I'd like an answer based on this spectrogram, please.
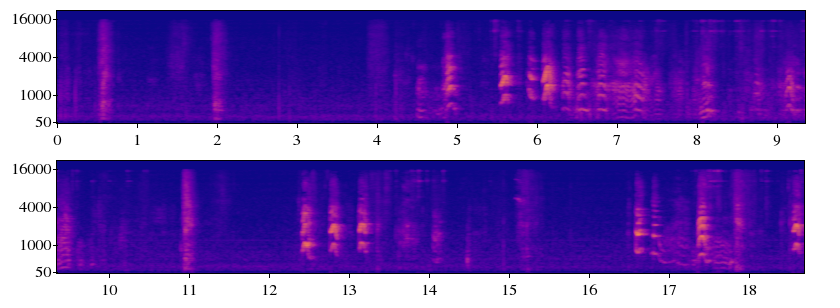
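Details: Miniature Pinschers playing together: sharp, isolated barks at irregular intervals, a stretch of rough growling and snarling in the middle, then bursts of quick high yips near the end.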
